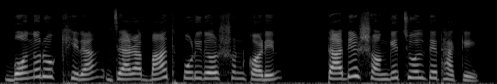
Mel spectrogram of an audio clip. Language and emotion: Bengali, neutral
